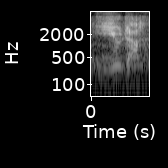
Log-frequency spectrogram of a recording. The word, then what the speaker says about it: Judah: were called Benjamin and Judah more properly pronounced udah because we didn't get the harder sound to the J until about 200 years ago until the year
